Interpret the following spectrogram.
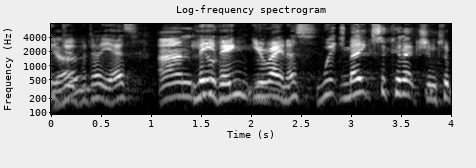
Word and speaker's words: Uranus: We begin the year with a conjunction of Jupiter, that's my rather large planet and Uranus, careful how you pronounce it. Uranus!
